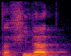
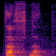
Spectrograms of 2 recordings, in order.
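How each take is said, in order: First: An i-like vowel is heard between f and n. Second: No vowel is heard between f and n. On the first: The speaker calls it wrong. "il n'y a pas de tafinat" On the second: The speaker calls it right. "Il n'y a, a pas de E, c'est tafnat"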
